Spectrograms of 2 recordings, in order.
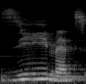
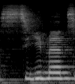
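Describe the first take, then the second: First: The first S is a soft buzzing sound. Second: The first S is a sharp hissing sound. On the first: The speaker calls it right. "soft S's, Z, uh, that have more of a buzzing sound" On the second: The speaker calls it wrong. "it's not Siemens"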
